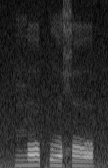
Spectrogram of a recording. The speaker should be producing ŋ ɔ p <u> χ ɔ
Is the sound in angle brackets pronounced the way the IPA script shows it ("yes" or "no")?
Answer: no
